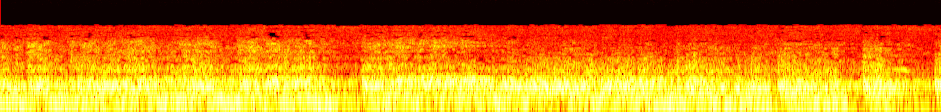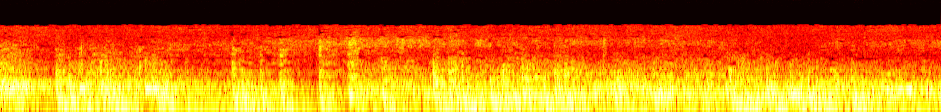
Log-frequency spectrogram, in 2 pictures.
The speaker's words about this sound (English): Died down, blue white flak right over our head, and we can't see the plane, nothing but the black burst of the ACAC in the dark sky. Here comes the plane, more anti-aircraft fire, inboard toward the shore, and the Germans must be attacking low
